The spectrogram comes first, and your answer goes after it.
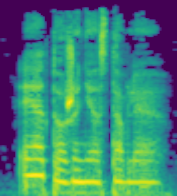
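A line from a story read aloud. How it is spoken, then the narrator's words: Quiet reply. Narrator (Russian): тихо ответил Лютер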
